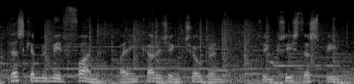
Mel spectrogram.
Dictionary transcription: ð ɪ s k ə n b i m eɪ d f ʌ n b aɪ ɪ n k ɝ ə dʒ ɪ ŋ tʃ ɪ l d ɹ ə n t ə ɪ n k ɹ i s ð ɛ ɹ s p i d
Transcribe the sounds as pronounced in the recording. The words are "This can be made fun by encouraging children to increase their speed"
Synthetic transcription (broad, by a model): ð ɪ s k ə n b i m eɪ d f ʌ n b aɪ ɪ n k ɝ ə dʒ ɪ ŋ tʃ ɪ l d ɹ ə n t ə ɪ n k ɹ i s ð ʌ ɹ s p i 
